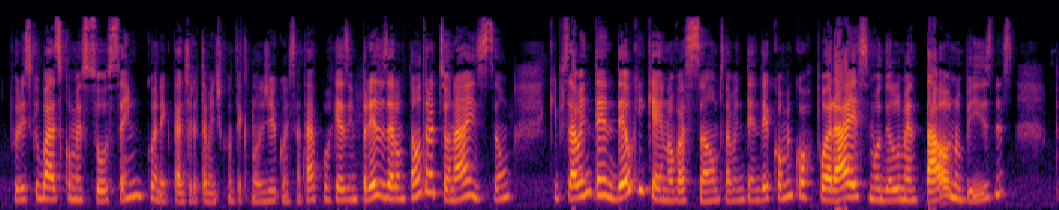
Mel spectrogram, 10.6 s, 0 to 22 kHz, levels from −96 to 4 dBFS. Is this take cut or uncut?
uncut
